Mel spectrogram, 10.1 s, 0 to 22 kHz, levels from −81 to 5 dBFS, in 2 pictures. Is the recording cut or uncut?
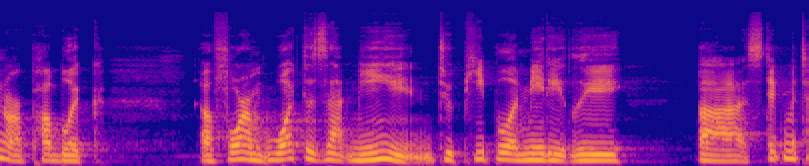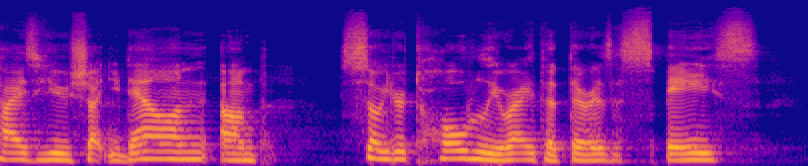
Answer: uncut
